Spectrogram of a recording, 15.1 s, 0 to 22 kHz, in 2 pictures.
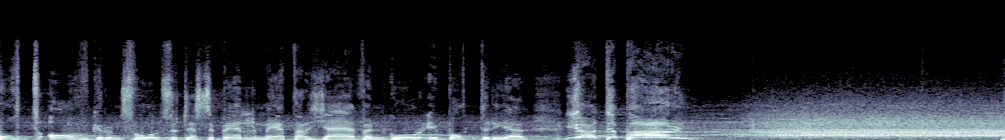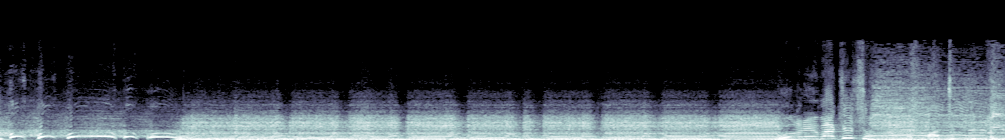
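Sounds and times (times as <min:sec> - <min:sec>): crowd noise: 0:04.7 - 0:10.0
electric guitar pitch bends: 0:08.8 - 0:15.0
rock band playing: 0:08.8 - 0:15.0.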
